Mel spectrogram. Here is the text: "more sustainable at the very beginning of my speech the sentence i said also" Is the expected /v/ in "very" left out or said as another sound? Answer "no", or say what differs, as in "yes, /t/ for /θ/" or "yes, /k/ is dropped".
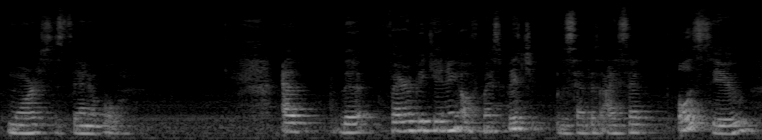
yes, /f/ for /v/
